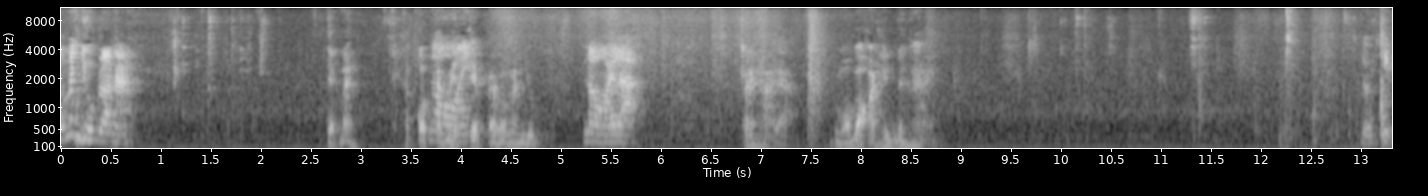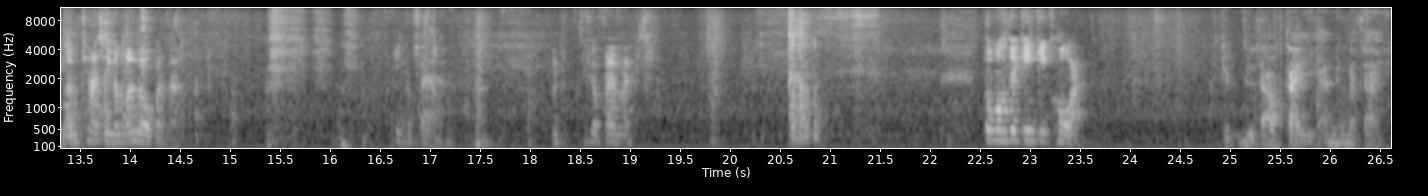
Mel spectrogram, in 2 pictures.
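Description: A young woman talks close by, in short bursts.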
